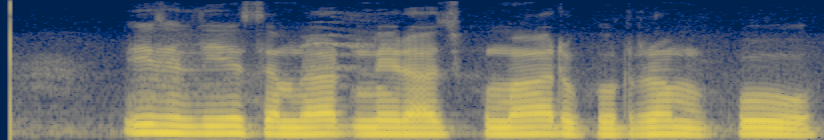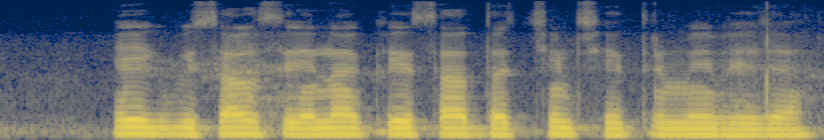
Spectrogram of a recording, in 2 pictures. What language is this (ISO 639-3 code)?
hin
